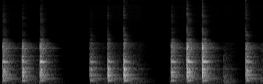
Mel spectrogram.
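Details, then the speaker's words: Guitar fret ends tapped with a screwdriver: several taps ring dull and hollow instead of crisp, showing about three loose fret ends, probably from the guitar drying out. "over here on the other side you the Fret end has also come loose listen to this so to me it looks like there's about three Frets here that have come loose and that's probably due to the guitar drying out"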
